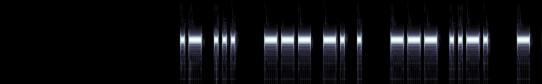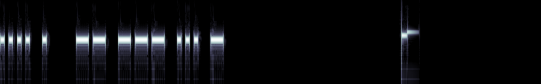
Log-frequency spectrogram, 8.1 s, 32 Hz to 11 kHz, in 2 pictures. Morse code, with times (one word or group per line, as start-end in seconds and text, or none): 1.4-1.8 AS
2.0-2.7 ONE
2.9-3.7 OF
3.9-4.4 THE
4.6-5.7 MOST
